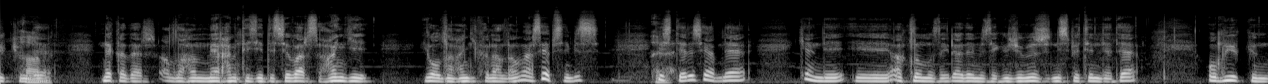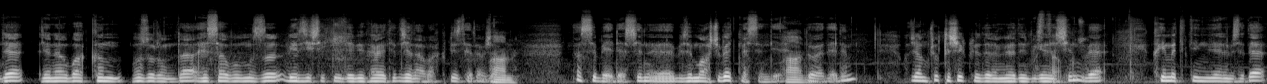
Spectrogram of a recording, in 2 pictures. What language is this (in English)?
Turkish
